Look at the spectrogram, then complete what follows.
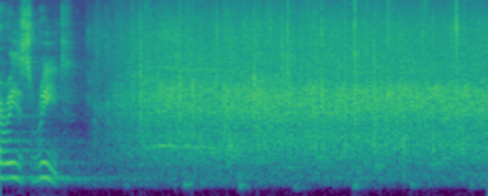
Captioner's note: audience applauding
